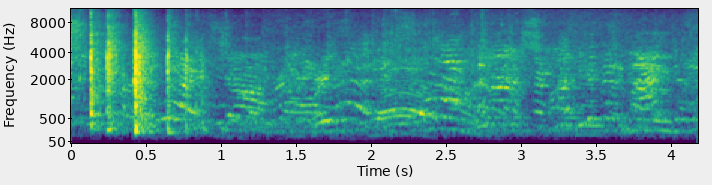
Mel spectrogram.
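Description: Young children's voices chattering and calling out together in a classroom while taking cover, with a quick clatter of sharp knocks in the first second, the loudest about half a second in.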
